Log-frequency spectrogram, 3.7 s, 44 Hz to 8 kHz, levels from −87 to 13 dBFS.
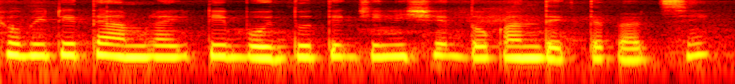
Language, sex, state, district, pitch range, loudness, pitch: Bengali, female, West Bengal, Alipurduar, 225-260 Hz, -14 LUFS, 240 Hz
